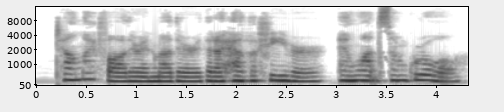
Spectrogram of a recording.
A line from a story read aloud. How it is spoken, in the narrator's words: said he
